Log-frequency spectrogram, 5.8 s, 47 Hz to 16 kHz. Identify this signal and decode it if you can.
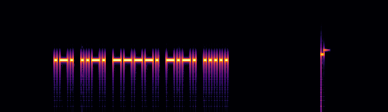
Morse code, heard as a keyed tone, about 30 wpm, 700 Hz. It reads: RF9C5
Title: Code Groups - 5 Letter:Numbers - 30wpm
